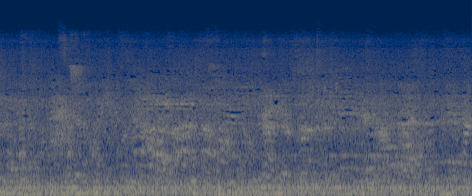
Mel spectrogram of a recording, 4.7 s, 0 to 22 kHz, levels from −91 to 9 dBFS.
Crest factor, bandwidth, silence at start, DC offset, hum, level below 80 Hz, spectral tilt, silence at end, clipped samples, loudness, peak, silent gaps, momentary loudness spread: 16 dB; 15 kHz; 0 s; under 0.1%; none; -42 dBFS; -5.5 dB/octave; 0 s; under 0.1%; -36 LUFS; -20 dBFS; none; 3 LU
